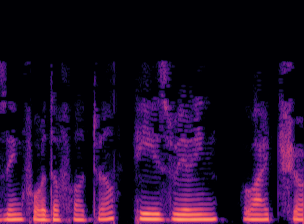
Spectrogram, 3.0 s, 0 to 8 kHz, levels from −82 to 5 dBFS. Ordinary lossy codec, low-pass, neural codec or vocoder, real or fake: MP3, 24 kbps; 7.2 kHz; codec, 16 kHz, 2 kbps, X-Codec, HuBERT features, trained on LibriSpeech; fake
